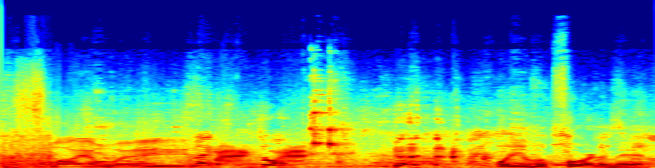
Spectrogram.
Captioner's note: quacks, laughs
